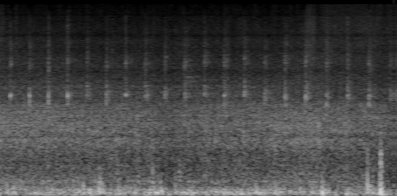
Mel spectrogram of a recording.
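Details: Car driving to the mechanic in Drive; light regular chirp about four a second keeping pace with road speed, stops when stopped, owner suspects tires, not identified. Squeak while driving.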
